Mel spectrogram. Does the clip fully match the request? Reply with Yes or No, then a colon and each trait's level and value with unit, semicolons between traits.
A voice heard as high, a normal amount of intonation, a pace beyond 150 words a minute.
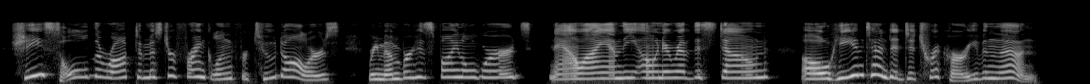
Yes: very high, 305 Hz; average, 3.7 semitones; average, 165 wpm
